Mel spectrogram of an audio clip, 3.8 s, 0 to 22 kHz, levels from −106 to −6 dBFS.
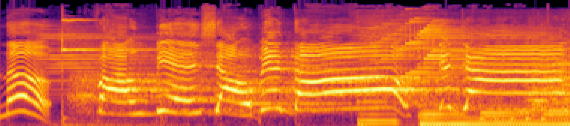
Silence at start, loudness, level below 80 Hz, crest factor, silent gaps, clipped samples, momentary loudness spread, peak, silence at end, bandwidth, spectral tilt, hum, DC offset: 0 s; -8 LUFS; -30 dBFS; 10 dB; none; under 0.1%; 5 LU; 0 dBFS; 0 s; 19 kHz; -1.5 dB/octave; none; under 0.1%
